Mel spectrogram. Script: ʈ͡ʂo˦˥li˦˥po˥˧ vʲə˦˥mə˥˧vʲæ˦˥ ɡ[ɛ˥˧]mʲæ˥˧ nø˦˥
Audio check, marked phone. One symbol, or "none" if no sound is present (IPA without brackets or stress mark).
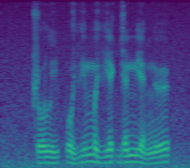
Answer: ɛ˦˥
